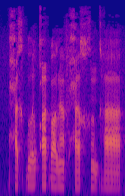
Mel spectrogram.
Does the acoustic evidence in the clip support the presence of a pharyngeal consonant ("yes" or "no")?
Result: yes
